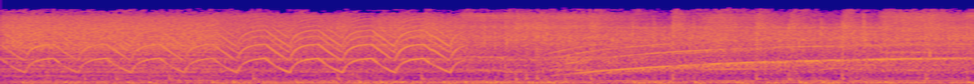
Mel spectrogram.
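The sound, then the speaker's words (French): Police sirens blare loudly as a hockey goal celebration for the Washington Capitals, starting with a fast repeating yelp that shifts into a long rising wail, over a dense, roaring background of noise. “Les sirènes de police. Ah oui, ça met de l'ambiance.”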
